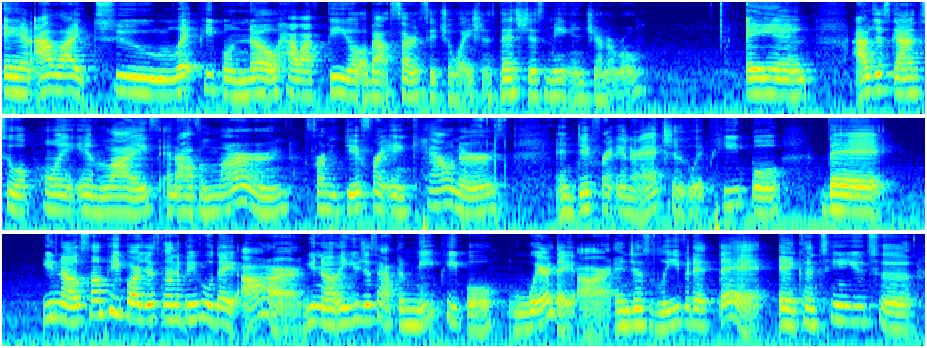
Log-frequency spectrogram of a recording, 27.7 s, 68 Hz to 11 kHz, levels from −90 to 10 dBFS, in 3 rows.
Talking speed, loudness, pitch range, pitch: 155 wpm, -31 LUFS, 160-205 Hz, 175 Hz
